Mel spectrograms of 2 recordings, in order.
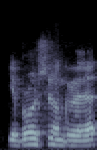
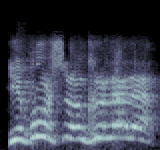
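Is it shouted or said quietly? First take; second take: quietly; shouted. First: It is said quietly and flatly. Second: It is shouted loudly.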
